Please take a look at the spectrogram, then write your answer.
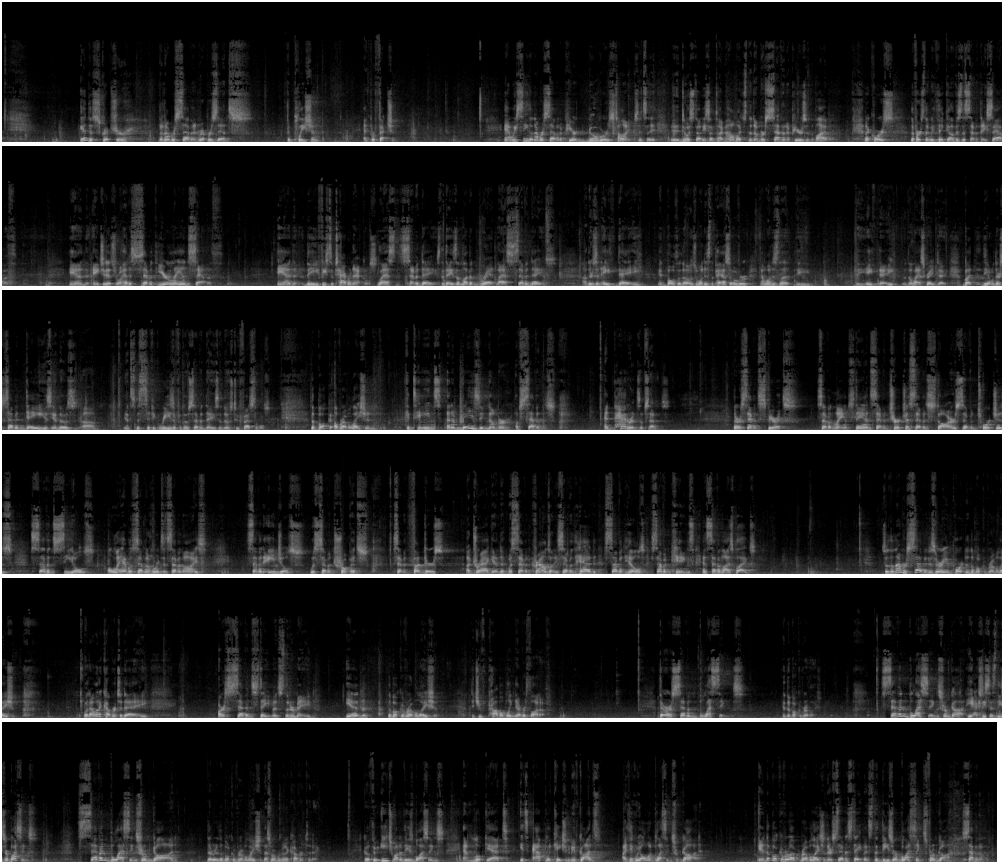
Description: The Bible has a lot of numbers mentioned in it, with one of the most important ones being the number seven. This sermon looks at the seven blessings found in the book of Revelation.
